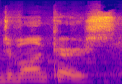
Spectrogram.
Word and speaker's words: Kearse: that's nice Javon Cur I'll say it right for Genesis one time Javon Cur and a DK metf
